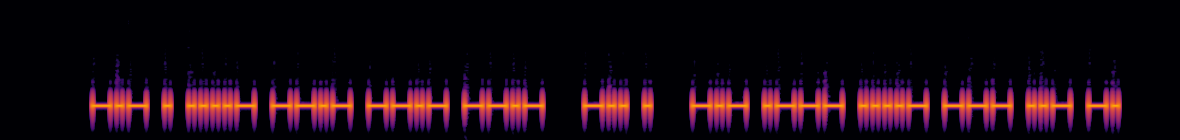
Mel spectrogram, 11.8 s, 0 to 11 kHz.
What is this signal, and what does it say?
Morse code, heard as a keyed tone, about 21 wpm, 700 Hz. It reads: KE4QQQ DE KJ4OUN
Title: USA Callsign DE Callsign - 6 Characters - 20wpm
